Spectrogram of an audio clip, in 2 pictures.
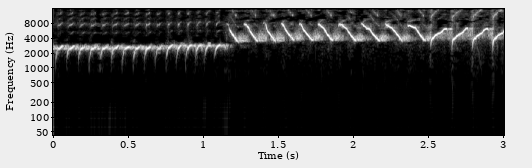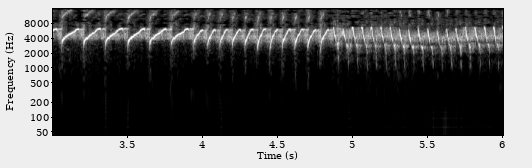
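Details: Courtship song of a canary directed at females: a fast low trill, then a jump to higher, rapid, slurred notes repeated in a long ringing series, loud and continuous.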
